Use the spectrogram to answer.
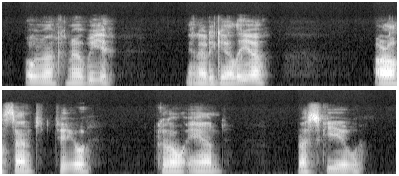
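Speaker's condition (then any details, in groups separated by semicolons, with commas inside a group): No condition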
